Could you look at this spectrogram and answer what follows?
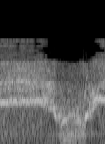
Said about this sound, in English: Her scream is chilling.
